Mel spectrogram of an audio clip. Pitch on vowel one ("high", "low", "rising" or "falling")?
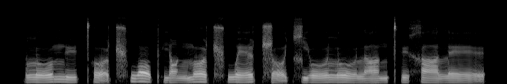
rising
